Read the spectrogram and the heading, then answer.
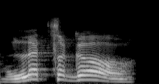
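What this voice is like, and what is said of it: Put-on Italian cartoon-plumber accent. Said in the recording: “you like my Mario accent?”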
